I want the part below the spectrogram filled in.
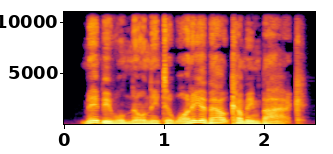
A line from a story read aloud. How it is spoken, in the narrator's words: Jamie whispered to Zoe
